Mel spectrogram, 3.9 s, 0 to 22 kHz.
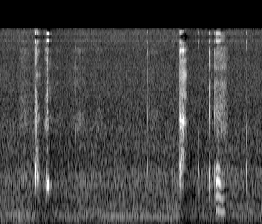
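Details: A 5-week-old baby girl with hiccups: four short, abrupt hiccup sounds over a few seconds against quiet room noise; hiccups.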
